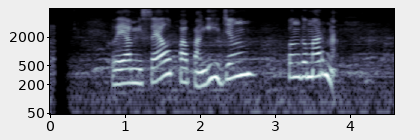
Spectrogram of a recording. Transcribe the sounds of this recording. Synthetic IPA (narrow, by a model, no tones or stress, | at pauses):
leamisɛlpapaŋɡihd͡ʒɨŋpəŋɡəmarna̰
